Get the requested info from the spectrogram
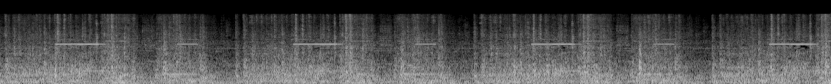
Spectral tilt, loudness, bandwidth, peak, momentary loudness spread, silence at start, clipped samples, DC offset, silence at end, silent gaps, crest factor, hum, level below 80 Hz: -5 dB/octave; -21 LUFS; 11.5 kHz; -2 dBFS; 6 LU; 0 s; under 0.1%; under 0.1%; 0 s; none; 18 dB; none; -32 dBFS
